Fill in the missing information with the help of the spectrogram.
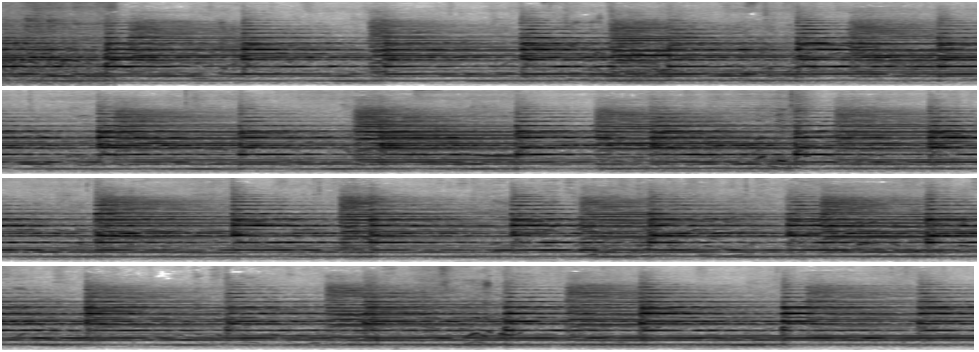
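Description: Church bells pealing: several bells striking over and over, about once a second or a little faster, their tones ringing on and overlapping between strikes.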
